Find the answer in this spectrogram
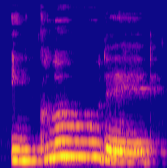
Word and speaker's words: included: Então esse verbo também entra na regra de pronunciar o ED. O include no passado vira included.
